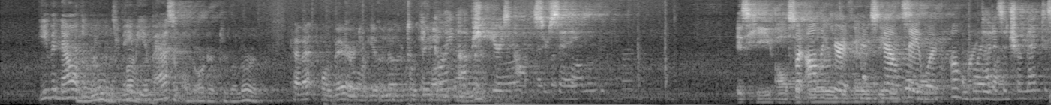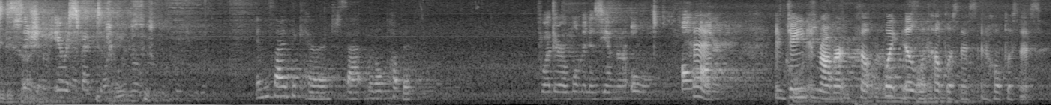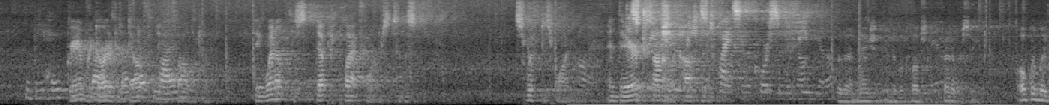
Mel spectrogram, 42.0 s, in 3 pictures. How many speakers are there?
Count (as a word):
nine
